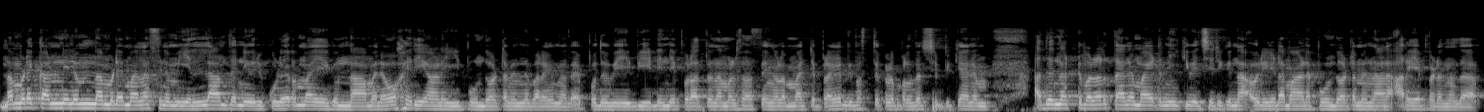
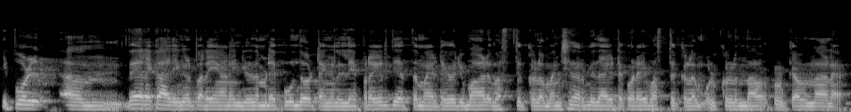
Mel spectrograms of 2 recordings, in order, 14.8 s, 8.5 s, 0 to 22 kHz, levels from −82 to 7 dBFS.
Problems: background sounds at intervals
